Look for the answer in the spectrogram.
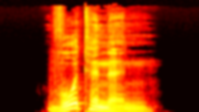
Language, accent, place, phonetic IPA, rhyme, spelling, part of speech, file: German, Germany, Berlin, [ˈvoːtɪnən], -oːtɪnən, Wotinnen, noun, De-Wotinnen.ogg
- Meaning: feminine plural of Wotin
